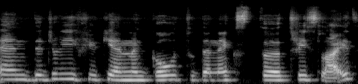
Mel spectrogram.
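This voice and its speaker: A woman speaks at a moderate pace with a Romanian accent. Her pitch sits in the medium range and varies in an ordinary way. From Romania, Bucharest. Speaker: AI artist and fashion designer. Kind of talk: presentation talk.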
